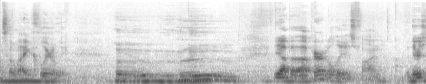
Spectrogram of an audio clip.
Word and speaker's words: pareidolia: I think I'm Oh pronouncing yeah, that. it's pareidolia.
